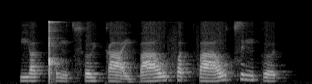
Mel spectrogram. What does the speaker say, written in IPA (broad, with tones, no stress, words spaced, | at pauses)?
jɐ˨t̚kʰʊ˨˩ŋt͡sʰɵ˨ɥkaː˨˩j paː˨˧wfɐ˨t̚faː˨˥w t͡sɪ˥ŋkɵ˧t̚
